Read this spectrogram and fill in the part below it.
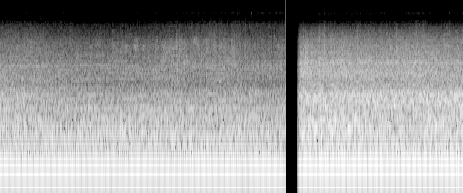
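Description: The Mohenjo-daro Express train in Sindh, Pakistan rumbles steadily along the tracks, a loud continuous roar with faint rhythmic clatter, briefly cutting out for a moment before resuming.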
